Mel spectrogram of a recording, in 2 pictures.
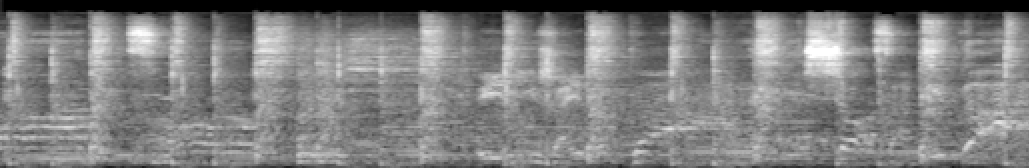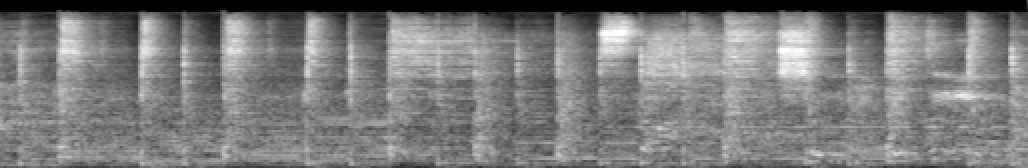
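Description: Rock band playing loud music: electric guitar and drums with a steady beat under a male lead singer.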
